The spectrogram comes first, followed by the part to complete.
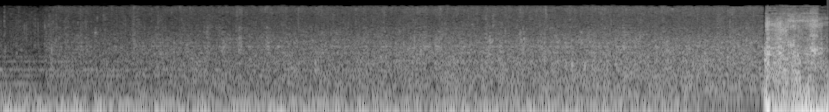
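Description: Steady rain falling, an even hiss with a low rumble beneath. A sudden, much louder sound cuts in just before the end.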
